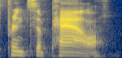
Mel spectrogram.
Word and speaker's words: principal: I do remember him saying, remember, the last syllable of principal is principal. Because he was the principal. So yeah. – He was showing that he's a pal.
